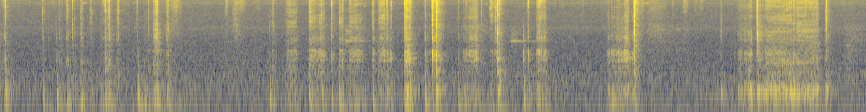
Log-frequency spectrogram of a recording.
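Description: A wooden toothpick held in the fingertips scratches between the plastic keys of a silver laptop keyboard. Short, dry scratches and faint clicks come in irregular bursts with bright, hissy edges and almost no ring. A longer, steadier scraping run sounds near the end.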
